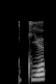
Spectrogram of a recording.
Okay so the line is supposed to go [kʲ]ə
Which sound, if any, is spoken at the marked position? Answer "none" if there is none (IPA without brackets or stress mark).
tʲ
